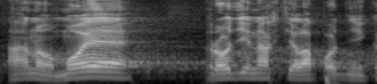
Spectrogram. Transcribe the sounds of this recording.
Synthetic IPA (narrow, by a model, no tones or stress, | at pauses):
ʔaːnɔmɔja | ɾɔɟinaxcɛlapɔd̪ɲika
